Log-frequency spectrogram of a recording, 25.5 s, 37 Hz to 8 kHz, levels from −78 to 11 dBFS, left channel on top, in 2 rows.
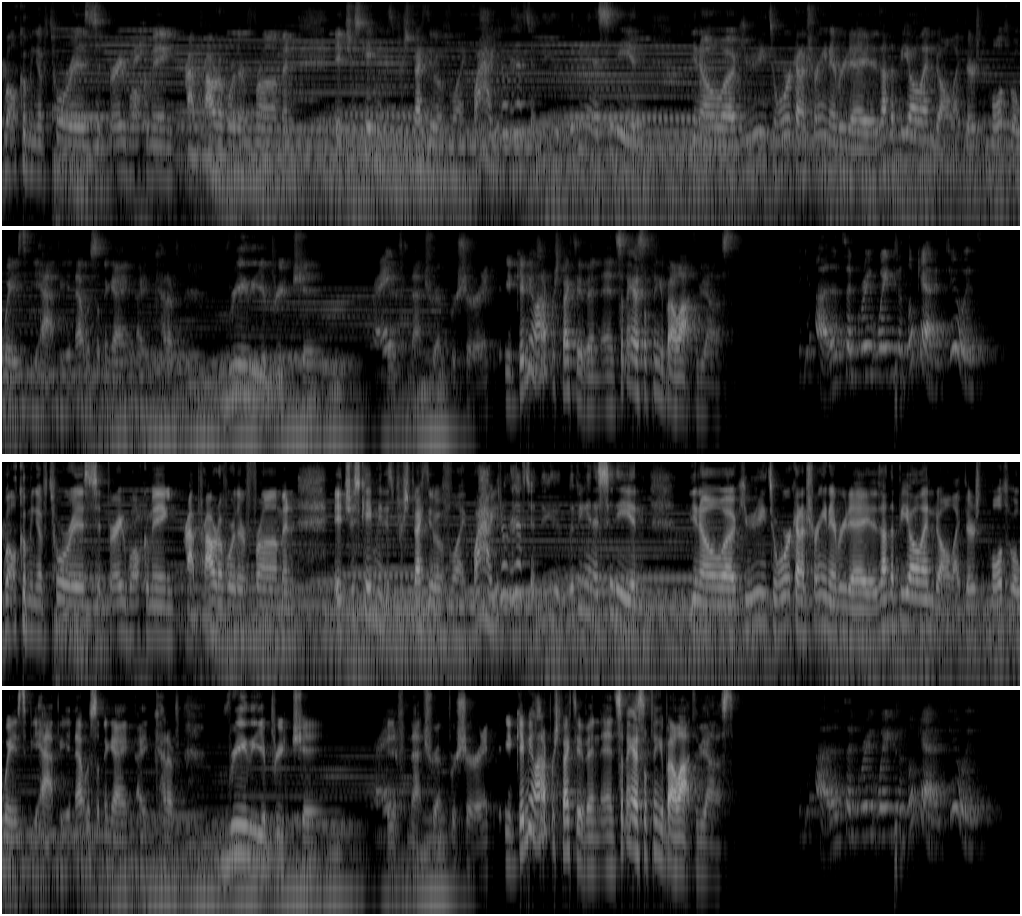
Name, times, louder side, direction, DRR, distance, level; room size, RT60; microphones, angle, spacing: voice 1, 0.0-16.7 17.5-21.9, right 8 dB, 55° right, 16 dB, 0.3 m, -37 dB
sound 1, 0.6-18.2, left 2 dB, 60° left, 1.9 m, -46 dB
voice 2, 22.8-25.0, left 3 dB, 80° left, 4 dB, 1.3 m, -45 dB
12.5 x 5.5 x 3.2 m, 0.81 s
head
